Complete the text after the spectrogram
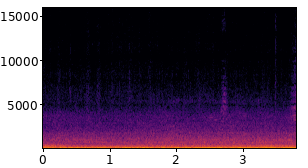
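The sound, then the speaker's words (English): Steady low rumble of a car driving along a road past a wreck, a constant engine and tire drone filling the space without breaks, heard from inside the vehicle with no clear voices. “So, and of course, I'm driving past.”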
